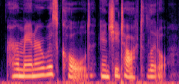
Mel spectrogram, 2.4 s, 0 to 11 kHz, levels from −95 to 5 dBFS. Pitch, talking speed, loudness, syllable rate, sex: 225 Hz, 200 wpm, -15 LUFS, 5.6 syllables/s, female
